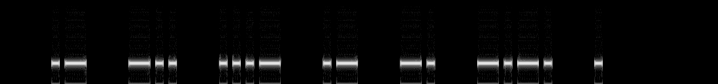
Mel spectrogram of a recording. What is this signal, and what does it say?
Morse code, heard as a keyed tone, about 18 wpm, spaced as for 12 wpm, 1000 Hz. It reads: ADVANCE
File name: qotdfiles / 12wpm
